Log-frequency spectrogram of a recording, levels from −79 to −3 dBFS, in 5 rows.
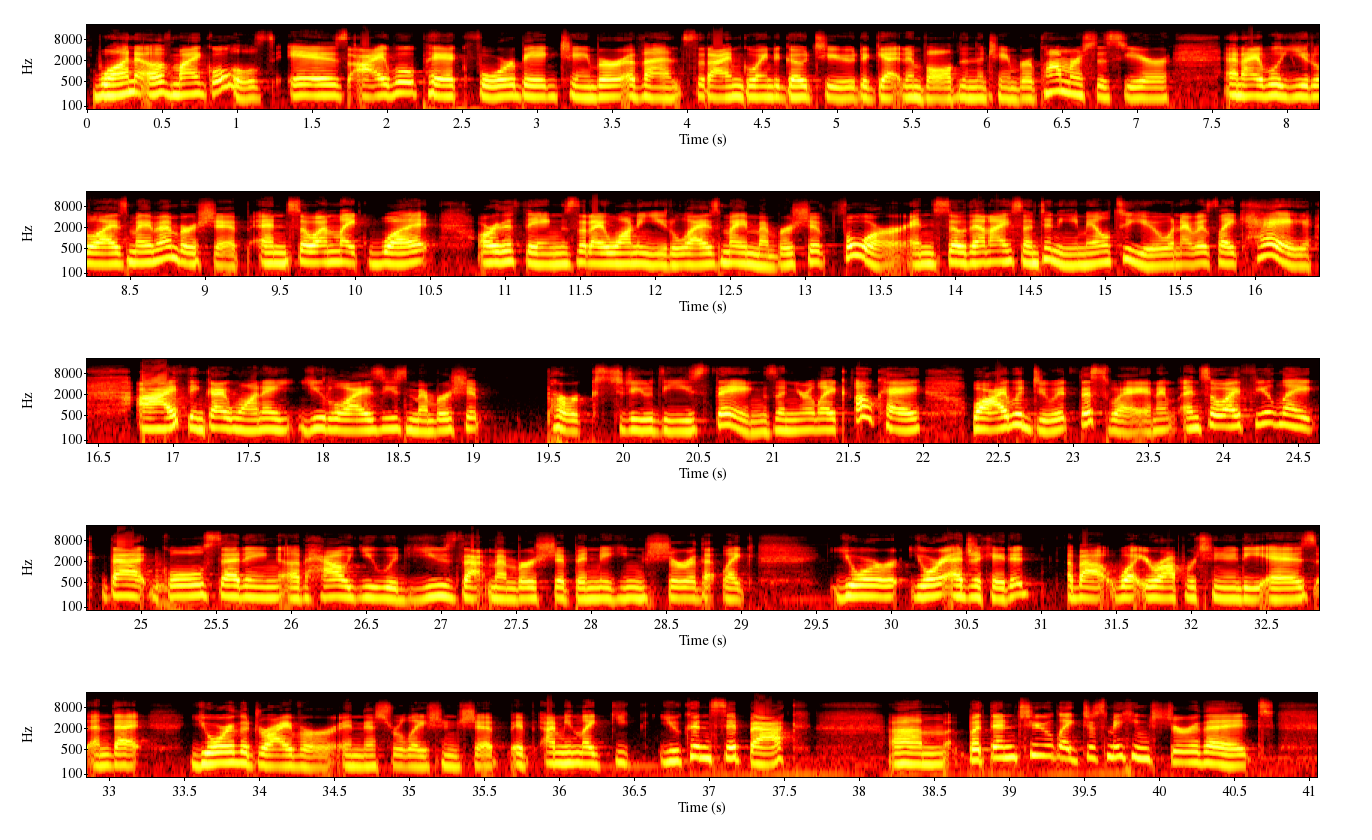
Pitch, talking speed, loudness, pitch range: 200 Hz, 210 wpm, -19 LUFS, 185-215 Hz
